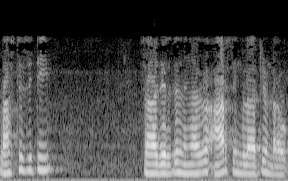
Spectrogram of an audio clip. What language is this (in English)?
Malayalam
